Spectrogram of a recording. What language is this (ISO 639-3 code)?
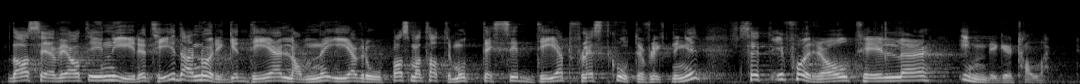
nor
